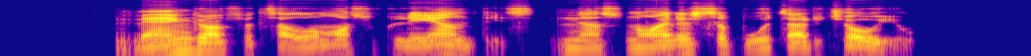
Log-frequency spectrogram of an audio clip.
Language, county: Lithuanian, Tauragė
